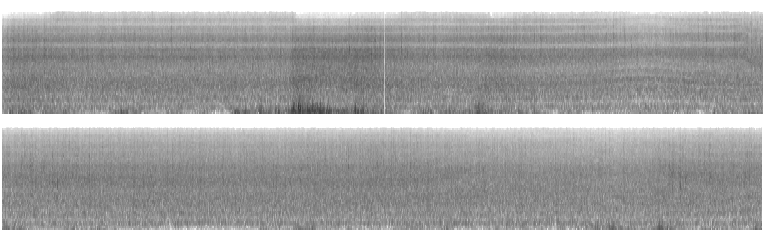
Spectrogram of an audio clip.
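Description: Small mountain stream running steadily down a rocky cascade. A brief low rumble comes about six seconds in.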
